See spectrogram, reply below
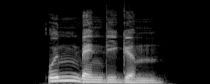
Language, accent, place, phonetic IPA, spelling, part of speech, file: German, Germany, Berlin, [ˈʊnˌbɛndɪɡəm], unbändigem, adjective, De-unbändigem.ogg
- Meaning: strong dative masculine/neuter singular of unbändig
